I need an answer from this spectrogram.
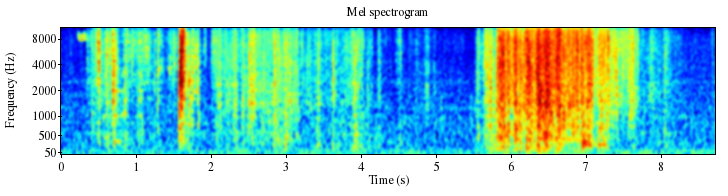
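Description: Handling noise: scattered light rustles and clicks, a sharp knock about a second and a half in, then about two seconds of loud crumpling, rustling noise starting near six seconds in.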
